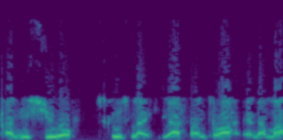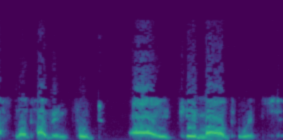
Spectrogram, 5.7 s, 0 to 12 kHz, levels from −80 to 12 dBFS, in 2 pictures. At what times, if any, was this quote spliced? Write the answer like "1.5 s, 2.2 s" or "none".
0.9 s, 3.9 s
